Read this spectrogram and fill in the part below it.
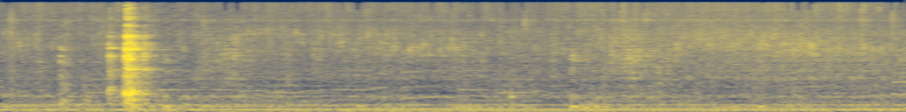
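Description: Onion, habanero and sweet peppers stirred in a pan for spaghetti sauce: one sharp utensil clatter near the start, then a soft, steady sizzle that continues quietly to the end.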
